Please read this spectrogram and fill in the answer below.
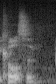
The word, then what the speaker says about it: Corswain: If it's like Bosun. So Bosun is Boatswain. – Yeah. – So on that basis, it'd be Corson.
